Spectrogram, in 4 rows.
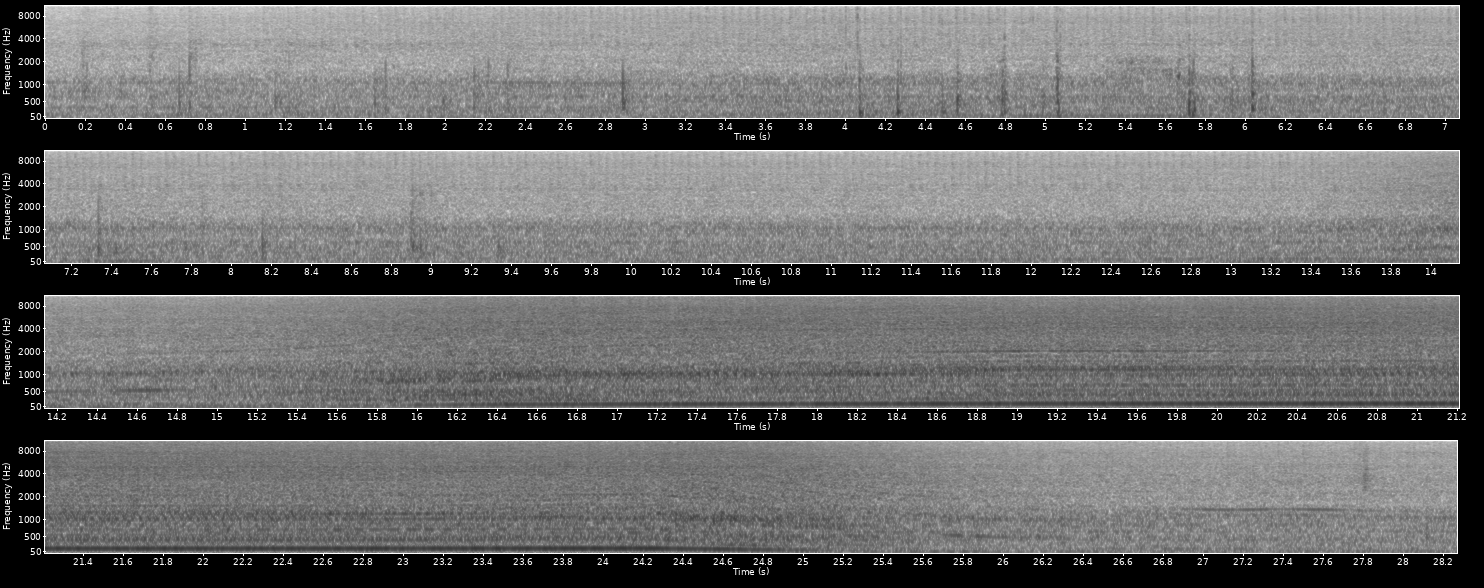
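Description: Subaru Legacy B4 2.0i's 2.0-litre flat-four boxer engine idling, with a few clicks and knocks in the first six seconds. About 14 seconds in it is revved up over a couple of seconds, held steady at high revs for about eight seconds, then let fall back to idle.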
